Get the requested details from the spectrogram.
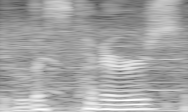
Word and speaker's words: listeners: This is my present to you, my listeners. Is that how you pronounce it? Listeners. Yeah, the silent T.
